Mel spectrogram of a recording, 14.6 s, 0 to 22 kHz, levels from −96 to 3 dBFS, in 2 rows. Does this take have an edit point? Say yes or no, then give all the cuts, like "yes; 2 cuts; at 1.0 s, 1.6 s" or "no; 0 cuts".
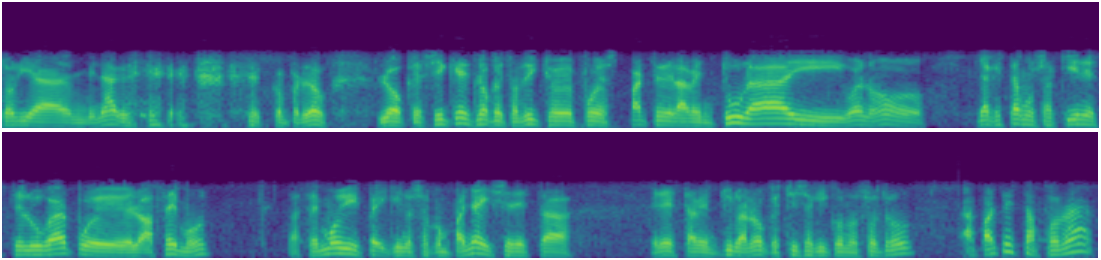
no; 0 cuts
